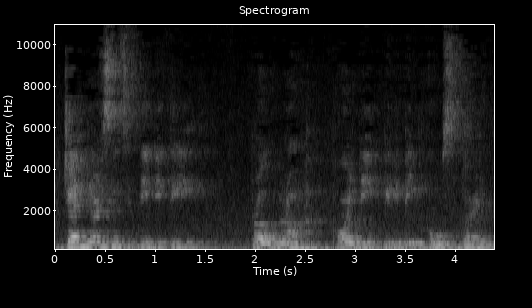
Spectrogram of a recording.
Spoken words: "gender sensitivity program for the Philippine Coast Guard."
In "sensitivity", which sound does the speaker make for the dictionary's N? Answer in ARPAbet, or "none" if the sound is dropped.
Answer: none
